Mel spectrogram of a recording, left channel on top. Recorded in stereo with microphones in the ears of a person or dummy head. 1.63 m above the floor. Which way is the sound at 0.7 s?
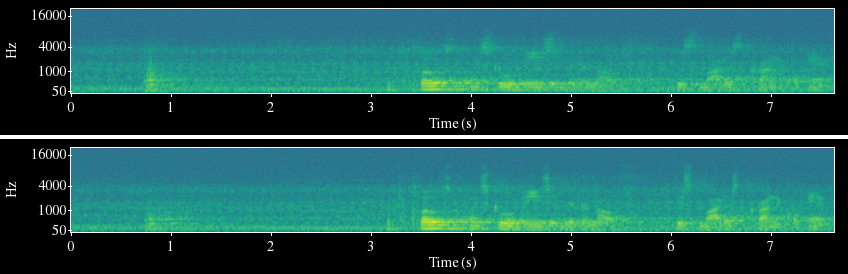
55° left (ahead or behind).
